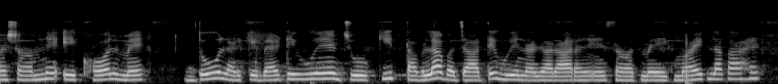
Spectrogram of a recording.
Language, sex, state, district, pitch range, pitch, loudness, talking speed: Hindi, female, Chhattisgarh, Jashpur, 200-245 Hz, 215 Hz, -20 LUFS, 185 wpm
